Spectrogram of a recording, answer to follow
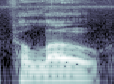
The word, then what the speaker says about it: Pillot: cemetery this is the Palo Cemetery kind of pronounced like pillow but it's below there French don't pronounce it Pilate because you'd be wrong there's a nice historical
